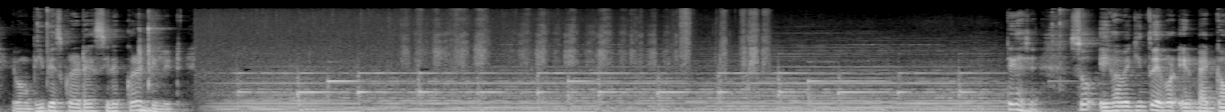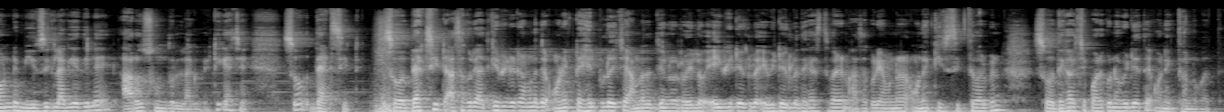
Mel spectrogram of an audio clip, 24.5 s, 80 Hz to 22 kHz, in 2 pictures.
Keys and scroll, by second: 1.4 Delete.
